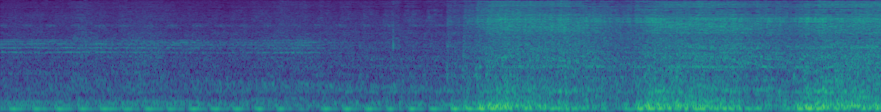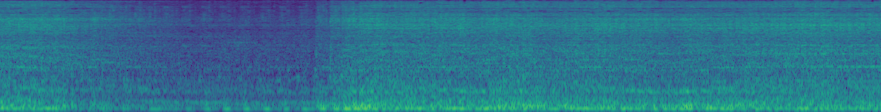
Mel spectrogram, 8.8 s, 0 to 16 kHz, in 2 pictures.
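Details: Hero Splendor iSmart 110 motorcycle at idle: dry metallic clatter from the timing chain side; the chain tensioner had an overly thick spring fitted.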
